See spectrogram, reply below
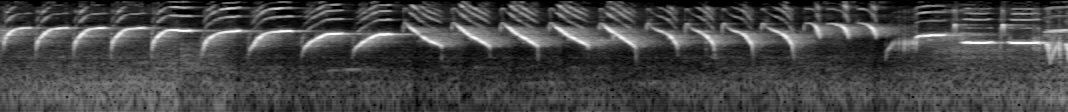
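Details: Song of a young canary, played to get other canaries singing: a series of clear upward-swept whistled notes, about four per second, some falling slurs, and a short chirpy run at the end.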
